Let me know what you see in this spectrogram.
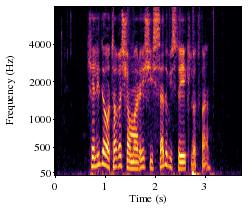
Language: Persian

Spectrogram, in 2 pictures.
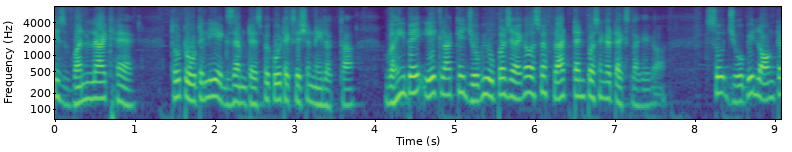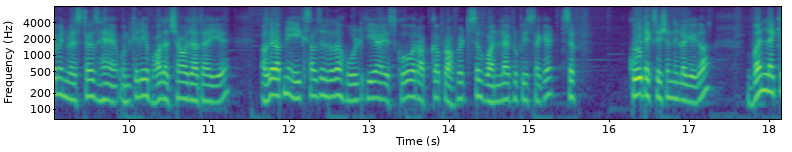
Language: Hindi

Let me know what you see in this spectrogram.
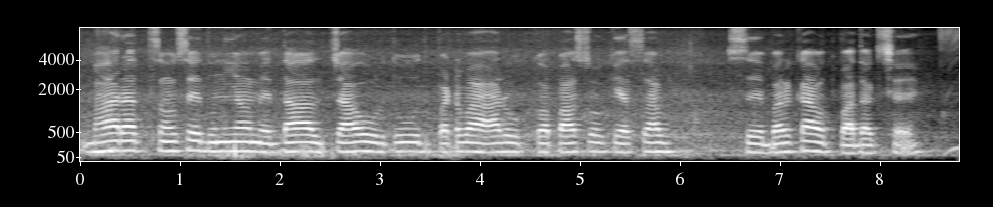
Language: Maithili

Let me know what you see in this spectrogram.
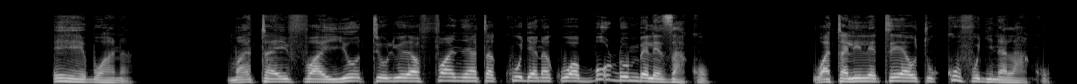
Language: Swahili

